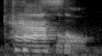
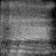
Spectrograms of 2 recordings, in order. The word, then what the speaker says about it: Cassell: Alright, Scott Castle. Scott Castle. Yeah, and it's spelled Cassell. Sorry. Oh, Cassell or something like that? Yeah. So, Not Cass. Not Cass. It's Castle, I was going to say.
